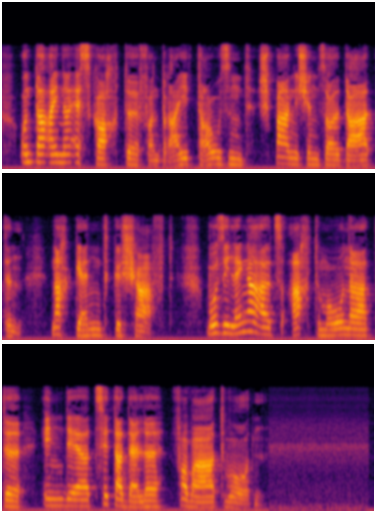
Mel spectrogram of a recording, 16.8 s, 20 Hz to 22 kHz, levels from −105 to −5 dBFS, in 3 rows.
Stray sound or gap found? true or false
false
